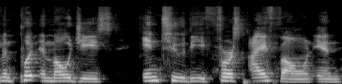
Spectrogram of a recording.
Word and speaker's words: emoji: So emoji, which is how you pronounce in Japanese, was invented in the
